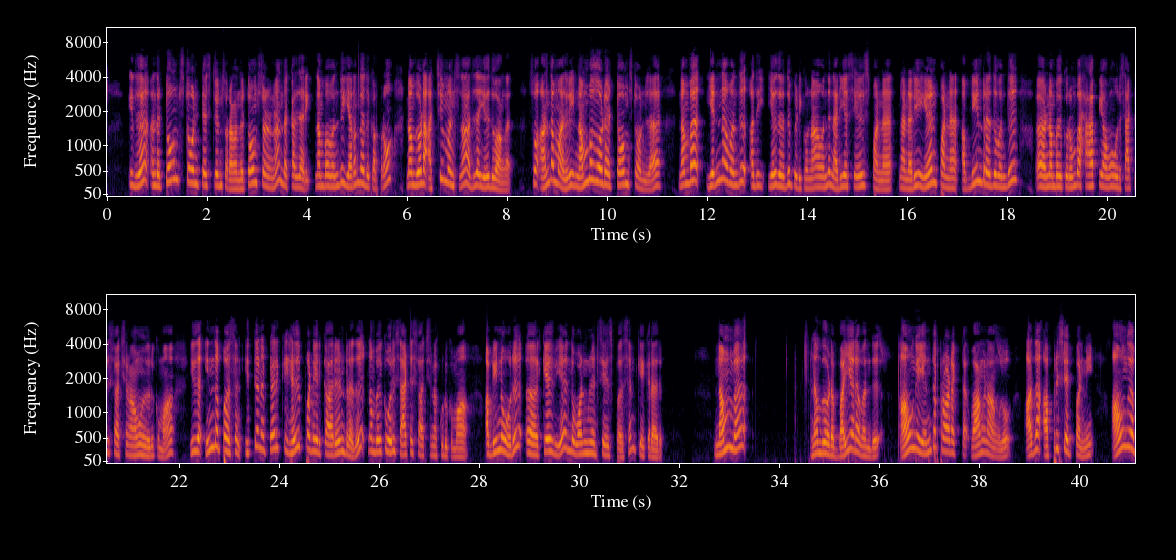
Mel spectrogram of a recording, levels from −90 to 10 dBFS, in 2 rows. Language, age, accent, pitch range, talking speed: Tamil, 20-39, native, 190-265 Hz, 115 wpm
